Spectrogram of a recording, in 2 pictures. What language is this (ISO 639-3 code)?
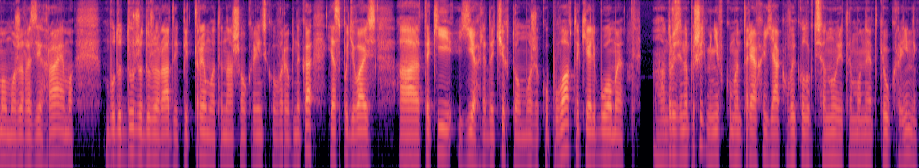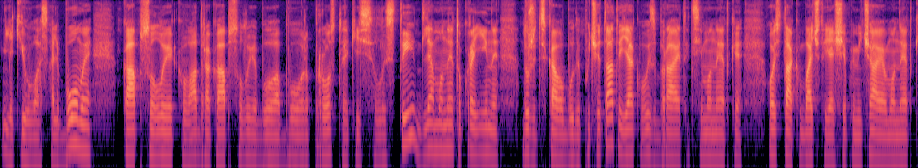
ukr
